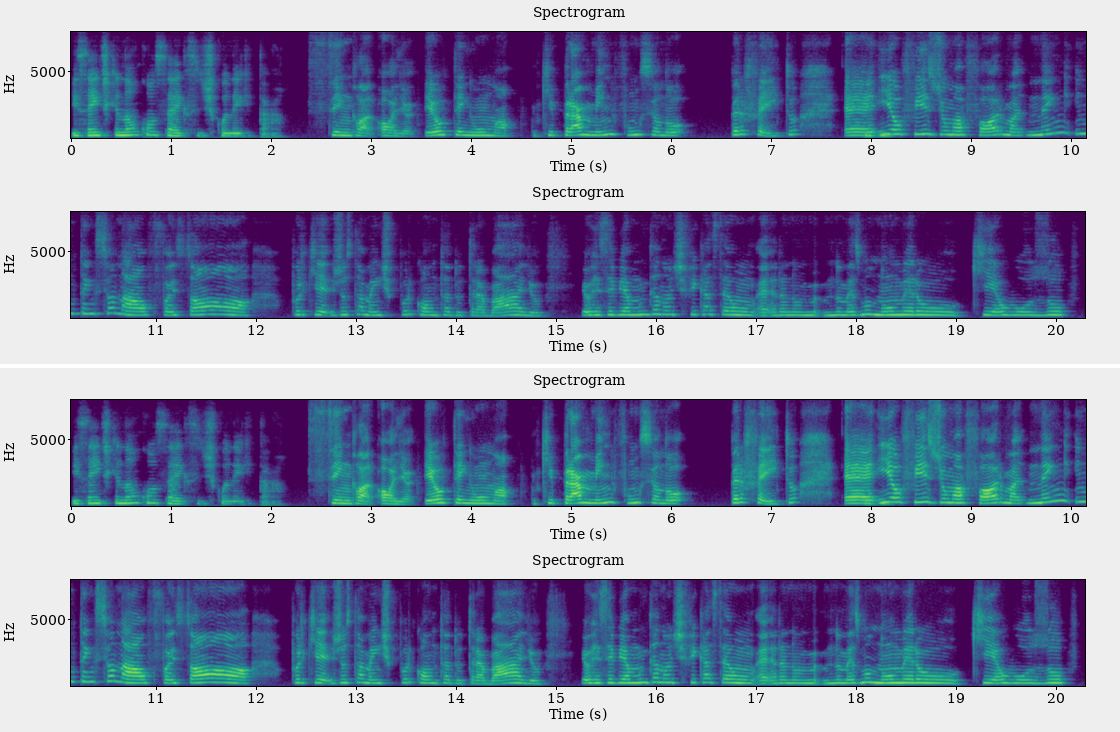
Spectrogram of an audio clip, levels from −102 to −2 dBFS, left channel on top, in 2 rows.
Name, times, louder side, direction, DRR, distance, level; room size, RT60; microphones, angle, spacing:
voice 1, 0.0-2.1 7.9-8.2, left 3 dB, 70° left, 0.5 m, -30 dB
voice 2, 2.6-4.4 4.7-6.1 6.6-14.9 15.3-20.1, right 4 dB, 30° right, 0.3 m, -28 dB
2.5 x 2.3 x 2.3 m
head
